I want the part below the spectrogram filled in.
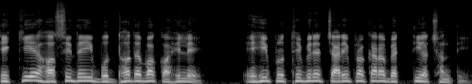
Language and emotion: Odia, neutral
